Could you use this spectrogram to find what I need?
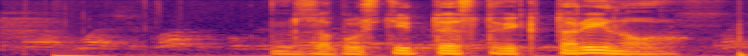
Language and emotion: Russian, positive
